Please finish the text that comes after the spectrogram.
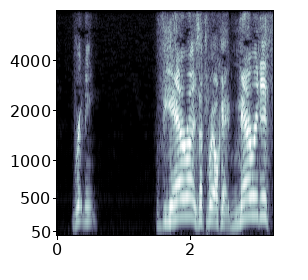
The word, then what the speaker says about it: Vieira: mic beside him was Meredith how do you pronounce her last name Brittany Vieira is that's why okay Meredith Vieira okay just she just goes by Meredith Meredith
